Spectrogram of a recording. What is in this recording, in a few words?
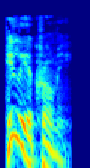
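"heliochromy", British English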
